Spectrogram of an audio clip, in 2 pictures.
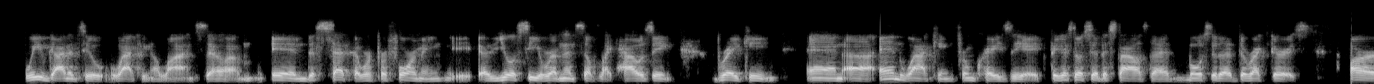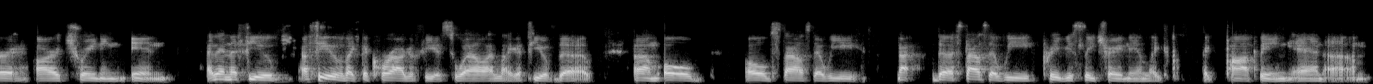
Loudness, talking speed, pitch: -17 LUFS, 175 wpm, 270 Hz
